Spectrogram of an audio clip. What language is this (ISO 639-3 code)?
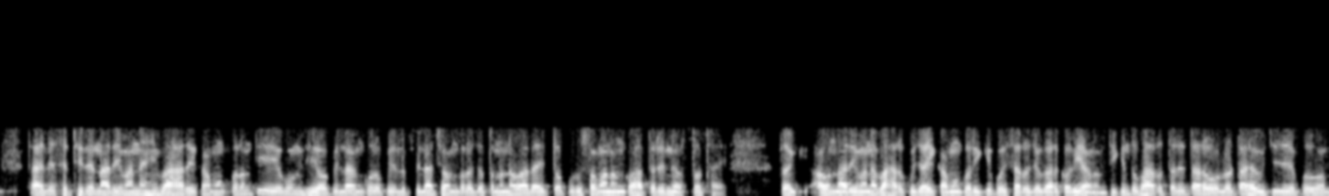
ori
